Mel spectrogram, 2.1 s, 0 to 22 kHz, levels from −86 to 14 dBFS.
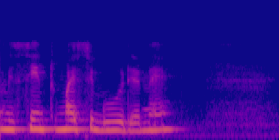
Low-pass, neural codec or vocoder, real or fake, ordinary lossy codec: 7.2 kHz; none; real; none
